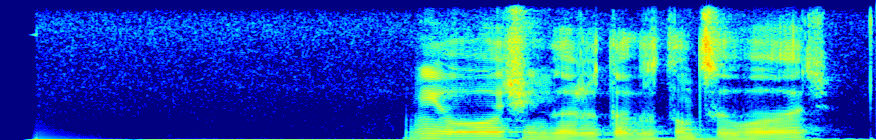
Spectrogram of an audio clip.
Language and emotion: Russian, sad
